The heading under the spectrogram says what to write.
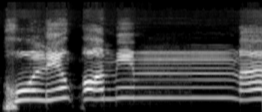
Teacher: Bacaan mat wajib muttasil. Artinya dibaca panjang 2,5 alif atau 5 harokat atau 5 ketukan.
